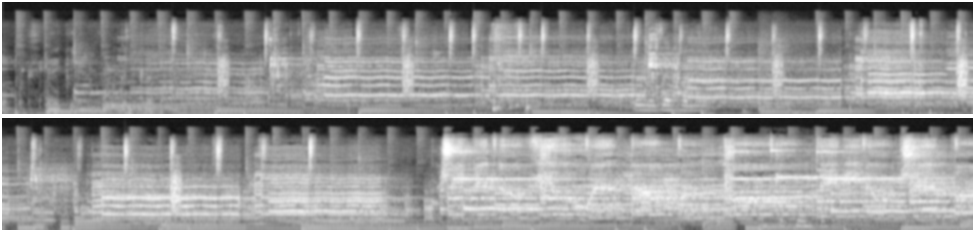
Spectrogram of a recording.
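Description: A song plays steadily at moderate volume, layered instruments with a melodic line carried throughout, swelling into a brighter, fuller passage near the end.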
